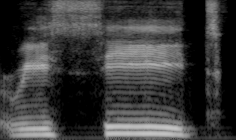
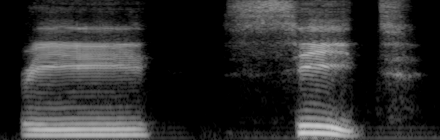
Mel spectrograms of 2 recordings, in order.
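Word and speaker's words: receipt: mas olha que interessante escreve IPT Mas se a gente fala receit não tem esse esse T né receit como como se fosse assim né recibo para o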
